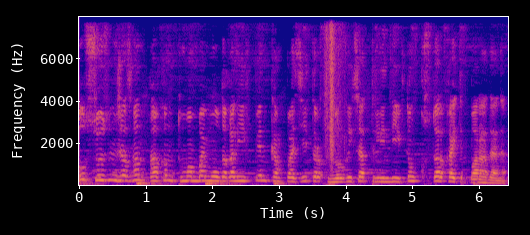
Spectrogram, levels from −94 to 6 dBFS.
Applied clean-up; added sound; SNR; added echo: none; Glass; 7 dB; reverberation time 0.2 s.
